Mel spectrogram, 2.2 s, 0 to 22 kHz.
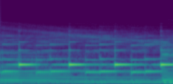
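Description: Slow piano music playing a repeating figure: a high note comes back about every 0.6 seconds over held low notes.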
